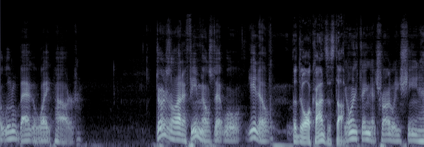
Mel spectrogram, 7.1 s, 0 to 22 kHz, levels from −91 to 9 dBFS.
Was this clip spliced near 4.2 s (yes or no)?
no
